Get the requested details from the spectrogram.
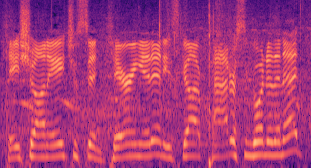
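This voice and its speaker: High-pitched man calling rapid hockey play-by-play. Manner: excited, building to drawn-out shouted goal calls. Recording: loud arena noise behind. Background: loud ice rink noise.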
